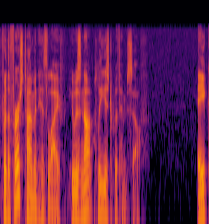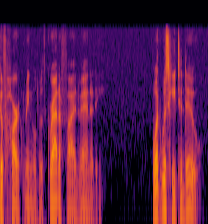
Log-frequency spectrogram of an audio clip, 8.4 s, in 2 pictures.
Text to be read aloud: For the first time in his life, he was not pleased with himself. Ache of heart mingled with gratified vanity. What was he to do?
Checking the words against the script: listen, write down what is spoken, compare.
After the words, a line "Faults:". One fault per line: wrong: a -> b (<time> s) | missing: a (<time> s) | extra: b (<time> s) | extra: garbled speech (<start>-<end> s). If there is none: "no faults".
For the first time in his life, he was not pleased with himself. Ache of heart mingled with gratified vanity. What was he to do?
Faults:
no faults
